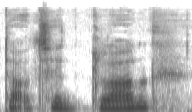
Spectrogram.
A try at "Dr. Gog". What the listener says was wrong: No, it's not Glog, because there's no L there.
